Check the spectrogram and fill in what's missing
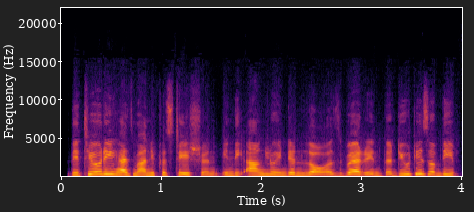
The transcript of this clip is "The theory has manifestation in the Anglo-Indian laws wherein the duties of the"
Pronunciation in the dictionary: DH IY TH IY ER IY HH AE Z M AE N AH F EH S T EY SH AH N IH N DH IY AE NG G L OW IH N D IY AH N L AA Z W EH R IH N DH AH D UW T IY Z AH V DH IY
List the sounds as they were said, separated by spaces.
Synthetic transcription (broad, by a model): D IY T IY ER IY HH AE Z M AE N AH F EH S T EY SH AH N IH N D IY AE NG G L OW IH N D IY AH N L AA Z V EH R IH N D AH D UW T IY Z AH V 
